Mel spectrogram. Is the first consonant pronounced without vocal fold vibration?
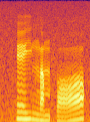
no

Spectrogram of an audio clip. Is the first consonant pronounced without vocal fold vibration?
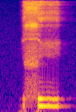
yes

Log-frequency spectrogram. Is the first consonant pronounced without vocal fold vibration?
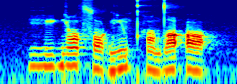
no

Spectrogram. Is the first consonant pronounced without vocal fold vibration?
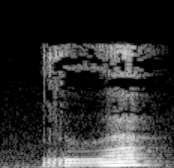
no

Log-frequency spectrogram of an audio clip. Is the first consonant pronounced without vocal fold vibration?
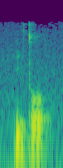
no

